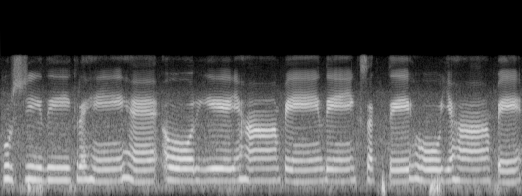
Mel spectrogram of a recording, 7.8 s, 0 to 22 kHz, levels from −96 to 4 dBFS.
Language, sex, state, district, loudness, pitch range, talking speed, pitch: Hindi, female, Haryana, Charkhi Dadri, -13 LUFS, 215-230 Hz, 100 wpm, 220 Hz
